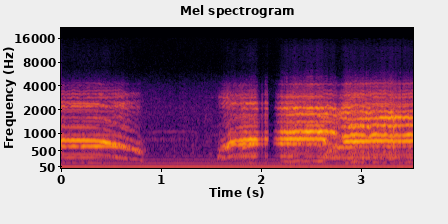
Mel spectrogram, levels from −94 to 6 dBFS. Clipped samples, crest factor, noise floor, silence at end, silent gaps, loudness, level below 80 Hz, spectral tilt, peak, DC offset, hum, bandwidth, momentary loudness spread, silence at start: under 0.1%; 14 dB; -41 dBFS; 0 s; none; -17 LUFS; -42 dBFS; -4.5 dB/octave; -4 dBFS; under 0.1%; none; 6.2 kHz; 14 LU; 0 s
